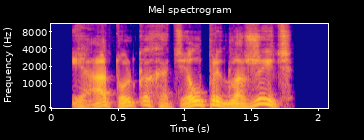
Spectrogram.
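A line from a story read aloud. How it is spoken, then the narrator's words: Muttered. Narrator (Russian): пробормотал он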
